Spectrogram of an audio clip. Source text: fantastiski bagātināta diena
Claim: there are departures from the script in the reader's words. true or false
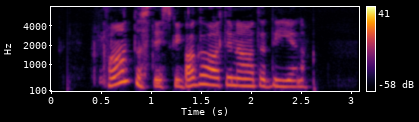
false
